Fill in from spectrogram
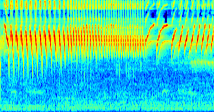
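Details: Canary singing to provoke rival canaries to reply: rapid repeated high down-swept notes speed up into a dense, even trill, then break into looping whistled phrases.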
